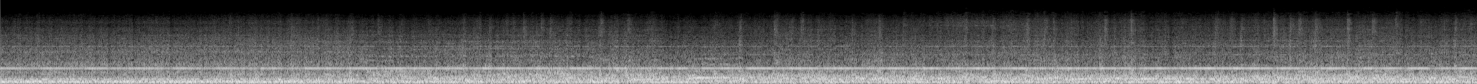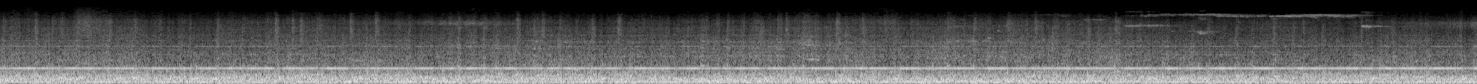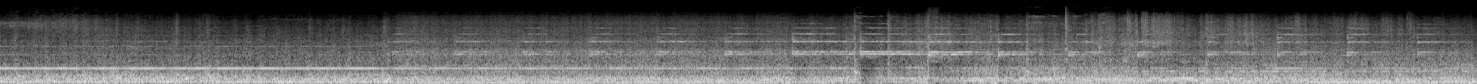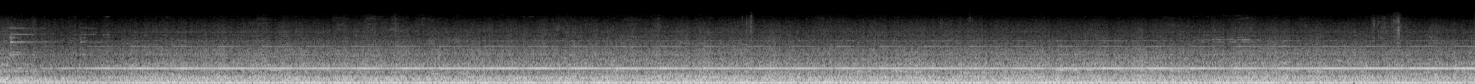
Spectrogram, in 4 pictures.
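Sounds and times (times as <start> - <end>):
diesel locomotive engine hum: 0.0 - 59.0
electric train running past: 0.0 - 59.0
steady high tone: 28.3 - 59.0.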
